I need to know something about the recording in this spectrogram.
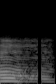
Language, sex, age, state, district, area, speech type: Maithili, male, 18-30, Bihar, Saharsa, rural, conversation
